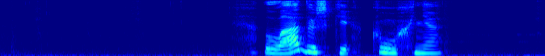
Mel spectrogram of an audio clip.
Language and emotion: Russian, positive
